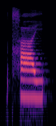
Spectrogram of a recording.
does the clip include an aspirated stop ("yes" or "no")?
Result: yes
